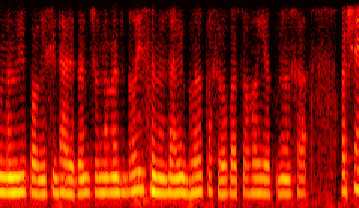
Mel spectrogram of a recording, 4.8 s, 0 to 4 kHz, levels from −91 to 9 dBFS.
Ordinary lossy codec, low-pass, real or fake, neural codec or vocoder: Opus, 32 kbps; 3.6 kHz; fake; codec, 24 kHz, 0.9 kbps, WavTokenizer, medium music audio release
